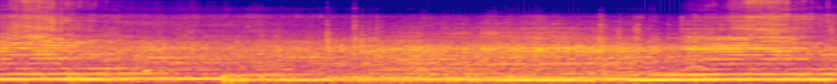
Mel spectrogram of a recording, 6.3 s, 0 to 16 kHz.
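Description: High-revving V8 note wavers and drops out unevenly with stuttering breaks in the tone, pointing to a misfire.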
